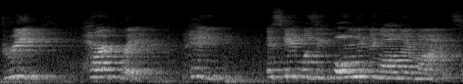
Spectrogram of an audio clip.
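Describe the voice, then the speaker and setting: High-voiced wry, curious girl acted by a woman. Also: a little slow, a bit bright. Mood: reflective. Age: teens or young adult. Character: curious, wry, searching girl who comforts forest visitors. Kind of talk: school stage play acting. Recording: echoey stage from far off, noisy.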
